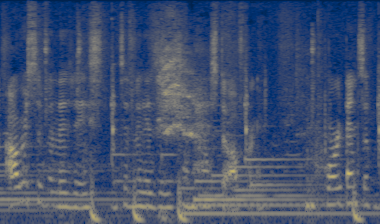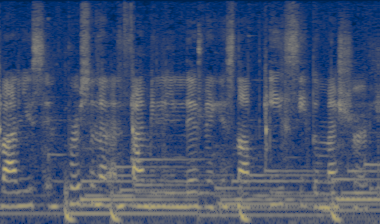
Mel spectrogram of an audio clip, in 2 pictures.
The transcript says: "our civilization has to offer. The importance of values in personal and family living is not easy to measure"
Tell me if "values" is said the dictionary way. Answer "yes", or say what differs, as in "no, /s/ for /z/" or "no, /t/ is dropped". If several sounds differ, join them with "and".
no, /s/ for /z/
